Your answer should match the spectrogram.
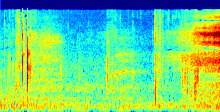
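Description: Near silence: faint background noise with a couple of soft clicks, one near the start and one about a second and a half in.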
